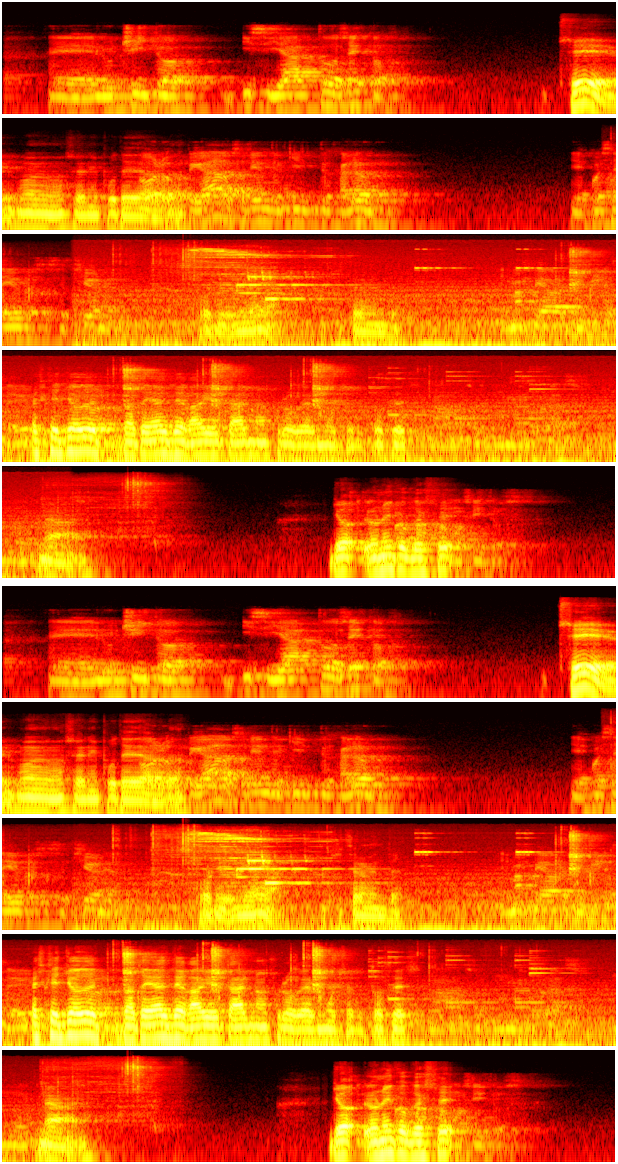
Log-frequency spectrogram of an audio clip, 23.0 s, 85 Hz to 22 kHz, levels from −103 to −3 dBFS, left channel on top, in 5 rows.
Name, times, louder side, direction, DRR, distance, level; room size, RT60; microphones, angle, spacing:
voice 1, 0.3-1.4 1.8-2.9 5.6-7.4 8.9-10.1 10.9-11.2 12.9-15.5 17.0-19.0 21.1-22.3, equal, ahead, 2 dB, 7.0 m, -34 dB
voice 2, 4.2-6.0 10.7-11.3 11.7-12.2 14.0-16.9 18.7-19.1 20.9-21.8, right 3 dB, 55° right, 11 dB, 0.7 m, -20 dB
Camera, 9.2-9.4 10.0-10.1 10.3-11.9 12.3-12.4 13.1-13.6 14.5-16.3 16.6-17.3 17.6-17.9 18.7-19.6, right 7 dB, 30° right, 3.2 m, -26 dB
sound 1, 9.7-18.9, left 1 dB, 35° left, 1.6 m, -32 dB
21.5 x 18.0 x 7.8 m, 0.87 s
head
